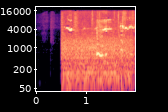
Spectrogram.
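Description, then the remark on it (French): Dogs at an SPA animal shelter in the Yvelines, France, whimper and yip in high, thin whines over a constant background of barking and kennel noise, starting abruptly after half a second of silence. “Chiens, chats ou encore lapins, tous attendent que vous les adoptiez.”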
